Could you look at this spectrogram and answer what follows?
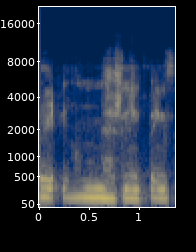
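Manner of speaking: soft, far-off mumbling to herself. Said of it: "She's mumbling to herself".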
